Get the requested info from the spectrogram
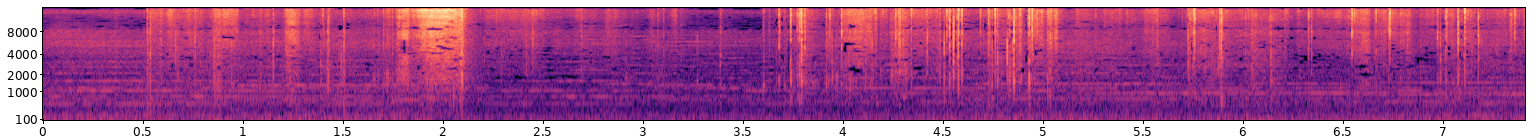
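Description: Background music over a Pokémon booster pack's printed card-and-plastic sleeve being torn open: one loud tear about two seconds in, then irregular crinkling and tearing of the packaging from about four seconds on.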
